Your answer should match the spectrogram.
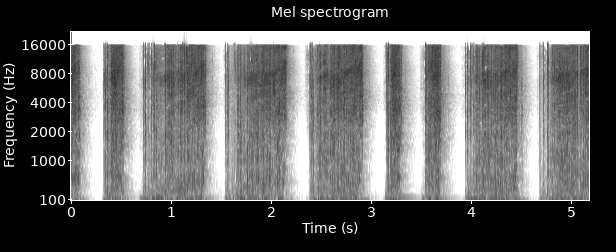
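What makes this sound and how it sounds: Long nails rub and scratch across a framed cork tingle board covered in rhinestone mesh and pearl stickers, its surface flat and solid. Nine separate strokes of bright, gritty scraping follow one another, each with a low rumble beneath it and short silent gaps between them.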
